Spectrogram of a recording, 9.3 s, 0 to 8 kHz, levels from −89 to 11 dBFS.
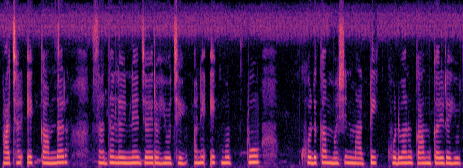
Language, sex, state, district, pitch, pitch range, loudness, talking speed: Gujarati, female, Gujarat, Valsad, 265 Hz, 255-275 Hz, -19 LUFS, 125 wpm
